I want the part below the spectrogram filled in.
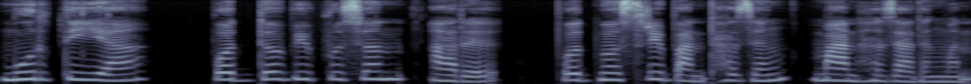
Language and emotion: Bodo, neutral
